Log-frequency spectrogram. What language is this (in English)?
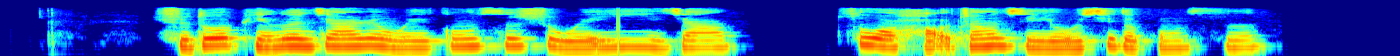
Chinese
